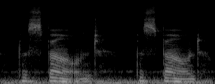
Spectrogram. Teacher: Then when it comes to the British English, they have also second syllable stress, but in British English, we have schwa in the first syllable, and then my second syllable stress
